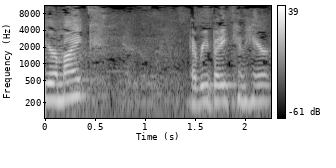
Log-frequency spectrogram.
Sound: voice muffled

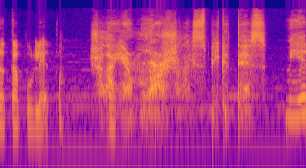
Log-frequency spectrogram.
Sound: whispering

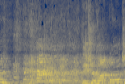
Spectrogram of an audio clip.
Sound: audience laughing

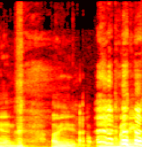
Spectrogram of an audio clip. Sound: laughs

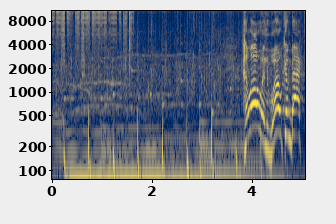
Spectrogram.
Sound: applause and cheers

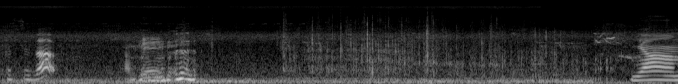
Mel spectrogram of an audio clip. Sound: laughing

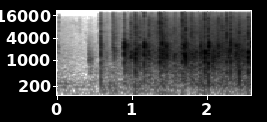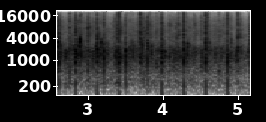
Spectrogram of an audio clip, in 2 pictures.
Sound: audience applauding

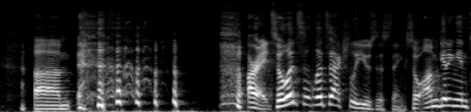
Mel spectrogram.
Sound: laughter

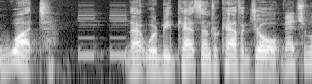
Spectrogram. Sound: buzzer buzzes

